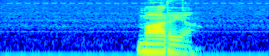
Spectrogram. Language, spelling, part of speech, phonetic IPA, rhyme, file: Icelandic, María, proper noun, [ˈmaːrija], -aːrija, Is-María.oga
- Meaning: a female given name, equivalent to English Mary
